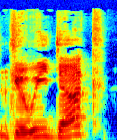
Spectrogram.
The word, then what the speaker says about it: geoduck: It's pronounced Geoduck, but it's spelled Geoduck, and it's actually a type of clam.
